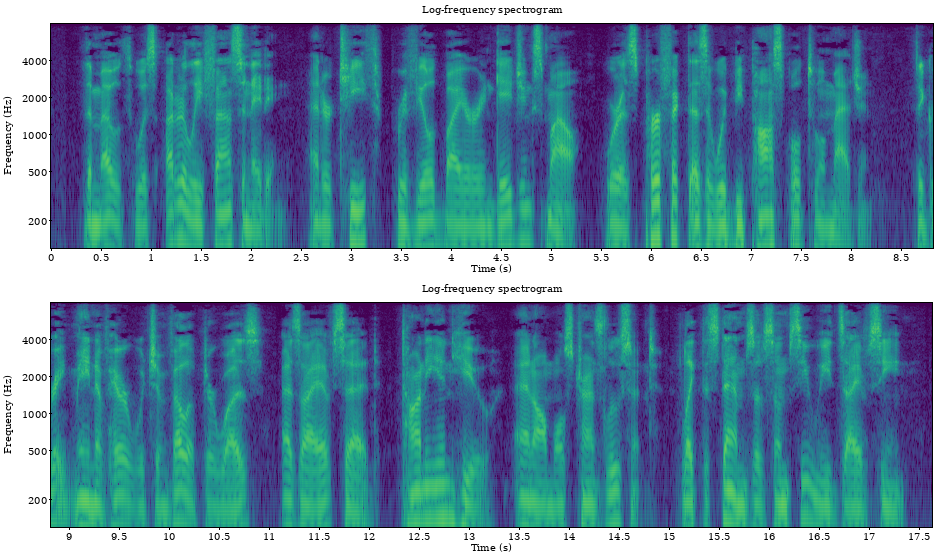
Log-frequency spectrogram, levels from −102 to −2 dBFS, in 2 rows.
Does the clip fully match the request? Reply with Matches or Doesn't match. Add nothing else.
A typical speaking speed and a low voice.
Matches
